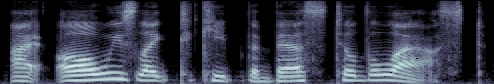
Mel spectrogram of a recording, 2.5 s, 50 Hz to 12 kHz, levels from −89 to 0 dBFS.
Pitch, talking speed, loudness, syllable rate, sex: 185 Hz, 245 wpm, -17 LUFS, 4.9 syllables/s, female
